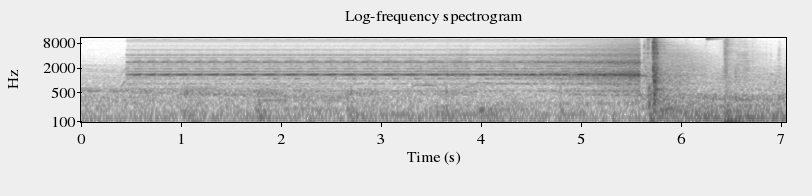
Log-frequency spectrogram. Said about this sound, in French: Regarde, regarde, la porte, elle s'ouvre.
